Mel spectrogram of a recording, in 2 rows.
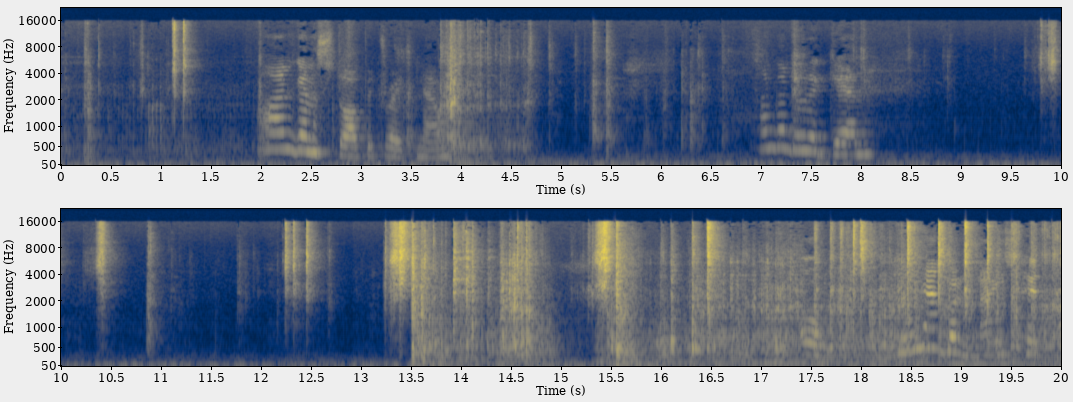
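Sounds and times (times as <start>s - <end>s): spinning tops whirring: 13.3s - 20.0s
spinning tops clacking: 15.2s - 20.0s.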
